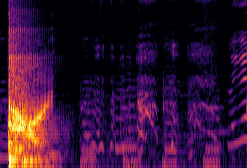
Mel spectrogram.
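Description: A cartoon "boing" spring sound effect, sudden and loud at the start with a wobbling, gliding pitch, dying away within about half a second, over light children's background music.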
